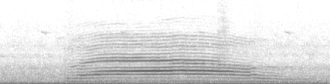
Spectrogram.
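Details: One loud, sustained meow from a stray boss cat that ate food and medicine, bright and harmonic, rising slightly then easing down over about a second and a half; steady low hum behind.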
